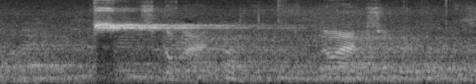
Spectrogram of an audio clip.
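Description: Referee's whistle blown once, a steady high-pitched tone held for about a second, stopping the wrestling action.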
